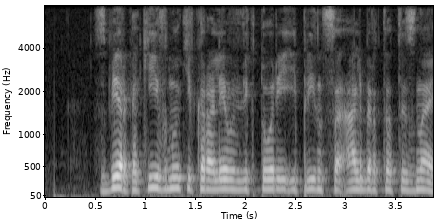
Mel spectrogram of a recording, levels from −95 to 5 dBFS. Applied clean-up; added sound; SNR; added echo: none; none; none; none.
